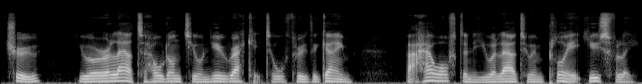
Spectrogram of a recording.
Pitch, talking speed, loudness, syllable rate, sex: 125 Hz, 235 wpm, -18 LUFS, 6.7 syllables/s, male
